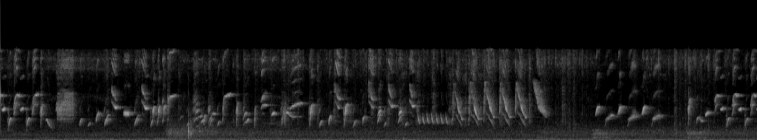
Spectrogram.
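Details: European goldfinch singing a fast, dense twittering stream of high tinkling, buzzy notes and trills, with brief pauses and scattered sharp chirps throughout.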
